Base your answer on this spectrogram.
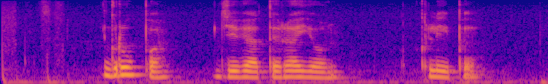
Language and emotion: Russian, neutral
